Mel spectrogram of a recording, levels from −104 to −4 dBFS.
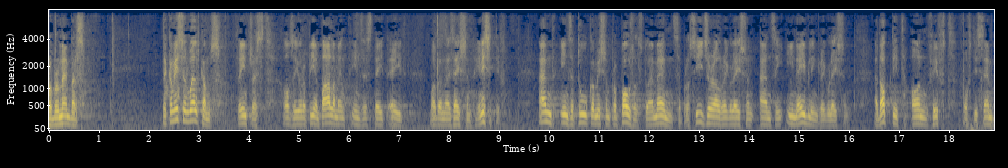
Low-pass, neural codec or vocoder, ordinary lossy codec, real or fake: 7.2 kHz; none; none; real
